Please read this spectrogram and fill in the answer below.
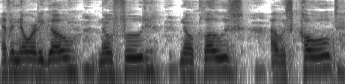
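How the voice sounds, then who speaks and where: Noticeable background noise surrounds a man's voice. He talks at a very slow pace with a fairly high pitch. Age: 40s. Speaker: vlogger. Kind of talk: walking vlog monologue. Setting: outdoors, walking. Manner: halting.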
